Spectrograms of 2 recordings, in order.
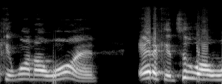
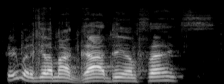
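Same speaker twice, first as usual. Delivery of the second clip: dramatic slow warning; 2 semitones lower than usual. Real, not acted. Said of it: "sometimes I'm dramatic".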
